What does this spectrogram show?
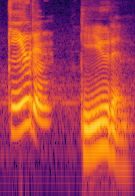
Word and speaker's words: Gyudon: that's quick and super easy ramen's favorite cousin guidon good good on hey google how do you say japanese beef rice bowl here are some recipes i found no how do you say it that's pronounced no gildan the japanese beef rice bowl that you always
